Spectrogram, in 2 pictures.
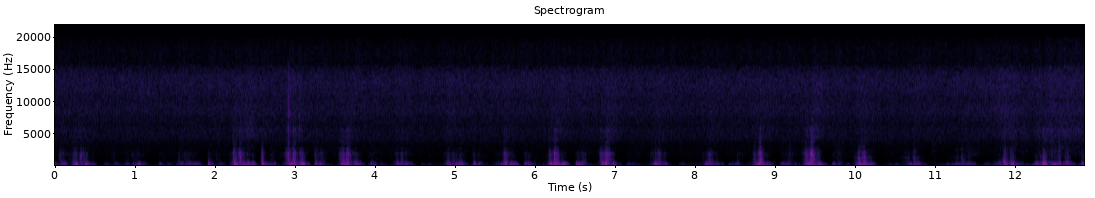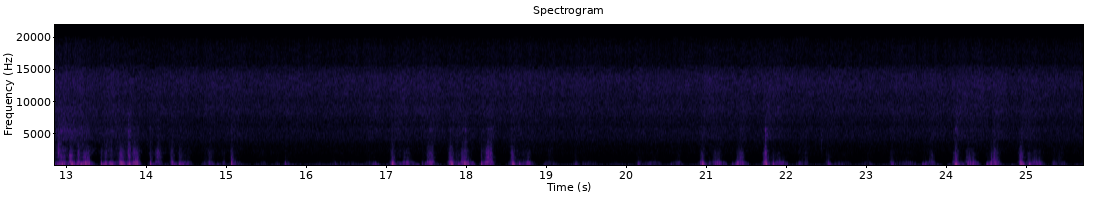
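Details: Heart sounds recorded at position P, second test, mostly quiet with intensity increase at the end, rate 90-72-96-90-102 bpm; pronounced respiratory phasic variation of beat spacing persisting despite provoking manoeuvres.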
